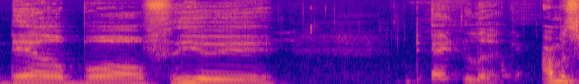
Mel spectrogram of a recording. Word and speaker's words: Bellefeuille: It's probably Foyle, Bellefeuille, de Bellefeuille en français.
